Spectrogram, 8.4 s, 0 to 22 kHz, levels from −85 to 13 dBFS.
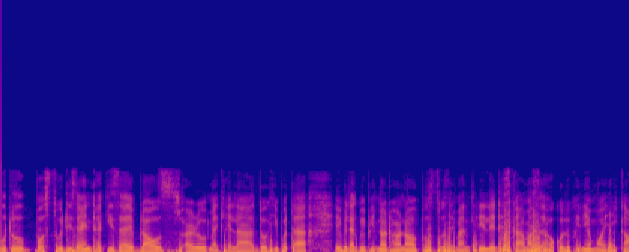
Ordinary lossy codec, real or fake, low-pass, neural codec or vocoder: AAC, 48 kbps; fake; 7.2 kHz; autoencoder, 48 kHz, 128 numbers a frame, DAC-VAE, trained on Japanese speech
